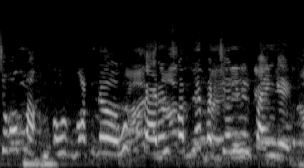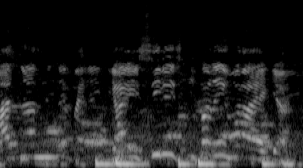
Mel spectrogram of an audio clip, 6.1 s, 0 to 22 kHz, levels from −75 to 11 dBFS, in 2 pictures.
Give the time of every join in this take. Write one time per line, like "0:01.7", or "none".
0:03.8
